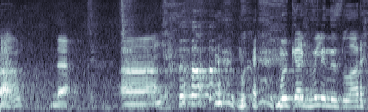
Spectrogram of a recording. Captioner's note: both laugh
